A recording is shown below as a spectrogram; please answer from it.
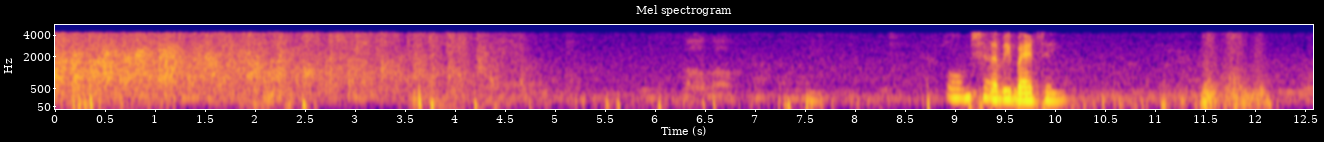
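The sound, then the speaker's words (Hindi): Audience clapping in thanks for a songwriter, a dense patter of many hands for about four seconds that then thins out, followed by quieter talk and a short vocal passage. “फिर से ताली बजाकर भाई जी का धन्यवाद करें।”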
